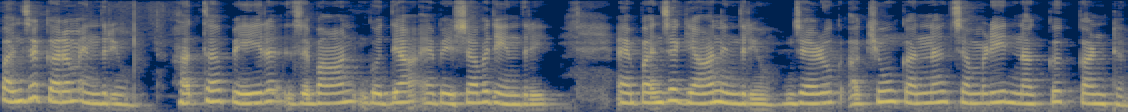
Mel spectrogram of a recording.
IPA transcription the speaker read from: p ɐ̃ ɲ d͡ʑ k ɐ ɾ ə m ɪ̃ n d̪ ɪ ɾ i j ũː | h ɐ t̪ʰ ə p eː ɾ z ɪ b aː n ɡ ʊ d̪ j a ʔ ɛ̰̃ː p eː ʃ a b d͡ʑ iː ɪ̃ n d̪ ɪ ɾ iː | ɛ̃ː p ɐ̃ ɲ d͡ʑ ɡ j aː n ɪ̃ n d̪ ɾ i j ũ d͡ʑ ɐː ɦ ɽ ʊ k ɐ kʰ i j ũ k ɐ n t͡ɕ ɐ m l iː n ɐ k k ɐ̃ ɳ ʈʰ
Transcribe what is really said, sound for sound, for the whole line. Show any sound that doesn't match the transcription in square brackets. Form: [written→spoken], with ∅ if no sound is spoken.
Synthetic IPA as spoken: p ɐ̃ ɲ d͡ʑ k ɐ ɾ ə m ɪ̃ n d̪ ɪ ɾ i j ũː | h ɐ t̪ʰ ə p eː ɾ z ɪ b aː n ɡ ʊ d̪ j a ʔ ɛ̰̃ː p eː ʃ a b d͡ʑ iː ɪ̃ n d̪ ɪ ɾ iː | ɛ̃ː p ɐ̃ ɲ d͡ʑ ɡ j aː n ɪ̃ n d̪ ɾ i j ũ d͡ʑ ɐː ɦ ɽ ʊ k ɐ kʰ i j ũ k ɐ n t͡ɕ ɐ m [l→ɽ] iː n ɐ k k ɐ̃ ɳ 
